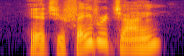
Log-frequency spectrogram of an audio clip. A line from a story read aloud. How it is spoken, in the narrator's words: said cheerfully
